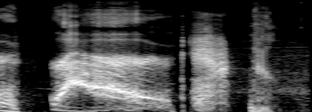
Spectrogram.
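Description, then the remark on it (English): A person voices a loud, raspy roar imitating a Velociraptor, with a rising then falling pitch, followed by a short click and two more harsh, growling bursts. “Now it's time for the Velociraptor. Are you ready? Ready. Give us your best roar.”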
